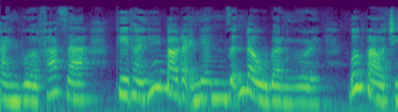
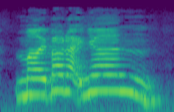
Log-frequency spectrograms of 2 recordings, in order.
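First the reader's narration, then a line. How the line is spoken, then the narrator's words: Hurried raised voice. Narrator (Vietnamese): Bát vương vội cao giọng nói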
